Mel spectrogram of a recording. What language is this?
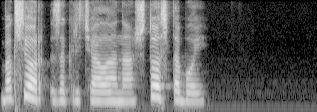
Russian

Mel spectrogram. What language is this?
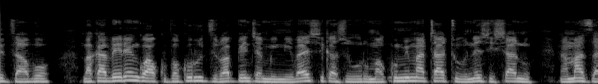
Shona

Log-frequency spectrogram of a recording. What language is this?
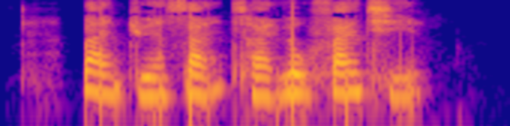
Chinese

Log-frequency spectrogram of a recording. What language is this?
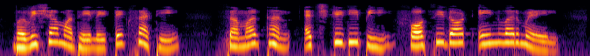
Marathi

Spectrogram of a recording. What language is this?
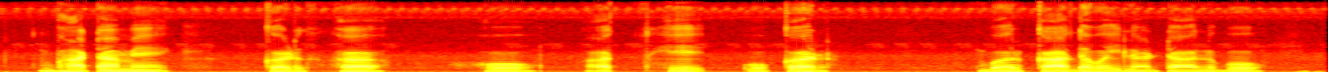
Chhattisgarhi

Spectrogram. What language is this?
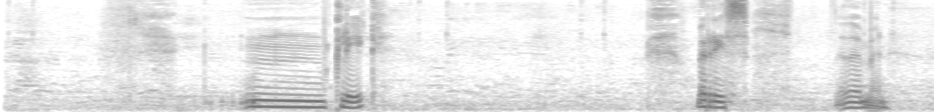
Basque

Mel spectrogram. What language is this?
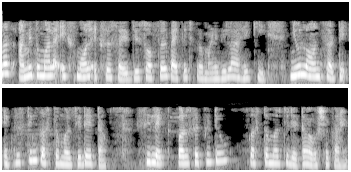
Marathi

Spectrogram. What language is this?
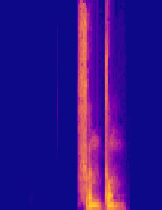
Nawdm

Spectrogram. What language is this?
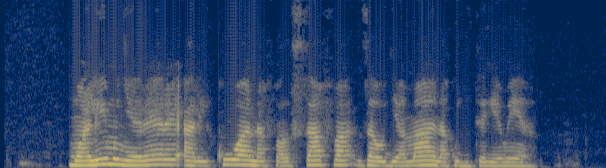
Swahili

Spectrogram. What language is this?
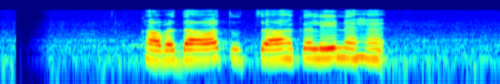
Sinhala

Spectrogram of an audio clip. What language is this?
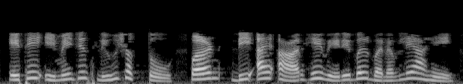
Marathi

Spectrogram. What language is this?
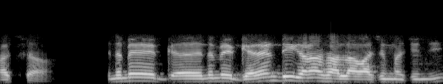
Sindhi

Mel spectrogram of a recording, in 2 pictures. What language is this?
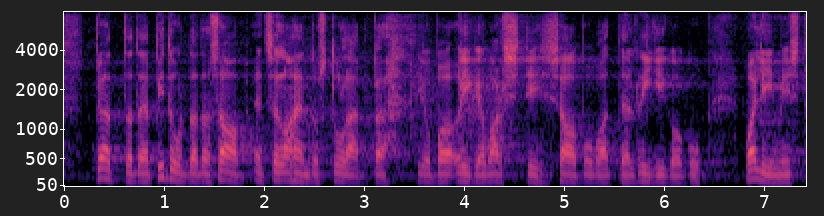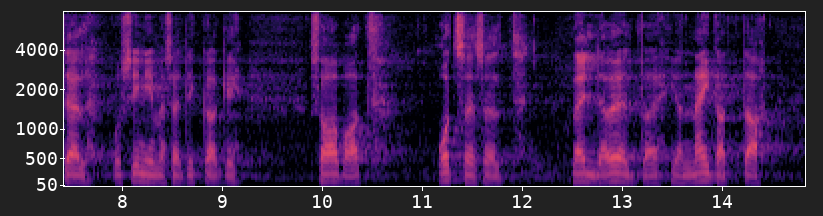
Estonian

